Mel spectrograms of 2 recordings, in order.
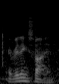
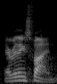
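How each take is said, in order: First: Trailing off into a soft mutter; fading mutter. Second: Said in the usual way. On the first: Real, not acted. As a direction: say it softer, resigned, fading away. Repeating it, fading out.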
